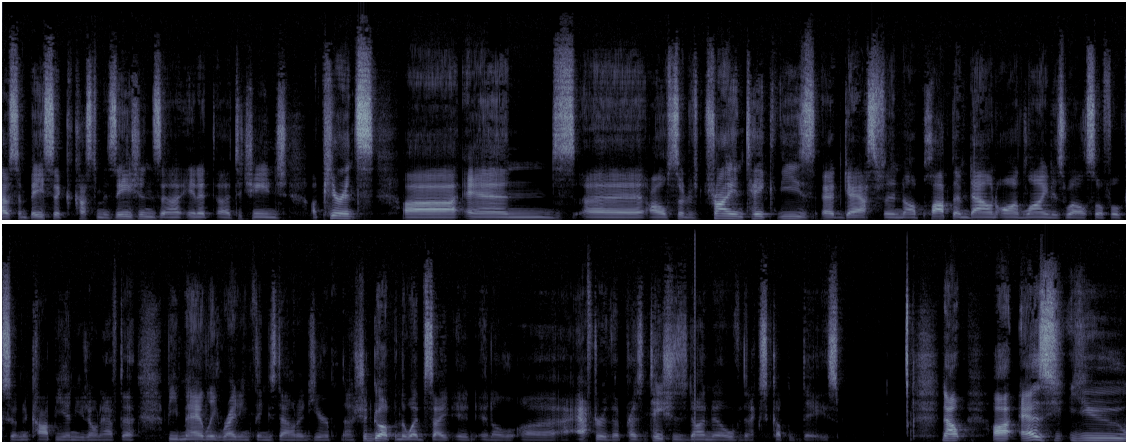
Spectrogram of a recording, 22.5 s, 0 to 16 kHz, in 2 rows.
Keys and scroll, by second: 6.7 alt+>, 17.2 super+j.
